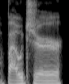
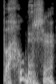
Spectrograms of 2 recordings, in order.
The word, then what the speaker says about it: Boucher: Boucher. Oh, jeez. Boucher.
